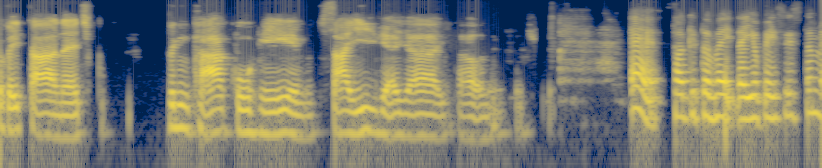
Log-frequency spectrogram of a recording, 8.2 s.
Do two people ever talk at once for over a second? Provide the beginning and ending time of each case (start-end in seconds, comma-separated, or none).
none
